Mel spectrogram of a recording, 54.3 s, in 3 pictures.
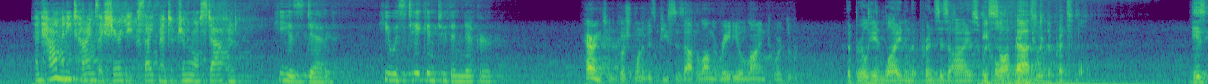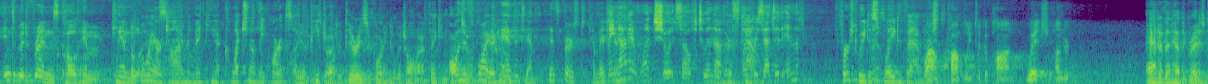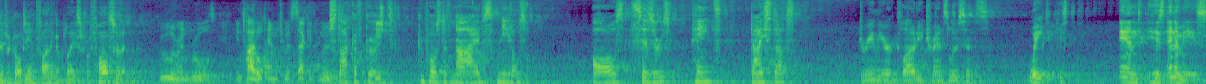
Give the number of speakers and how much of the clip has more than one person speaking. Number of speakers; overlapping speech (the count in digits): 10, about 14%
